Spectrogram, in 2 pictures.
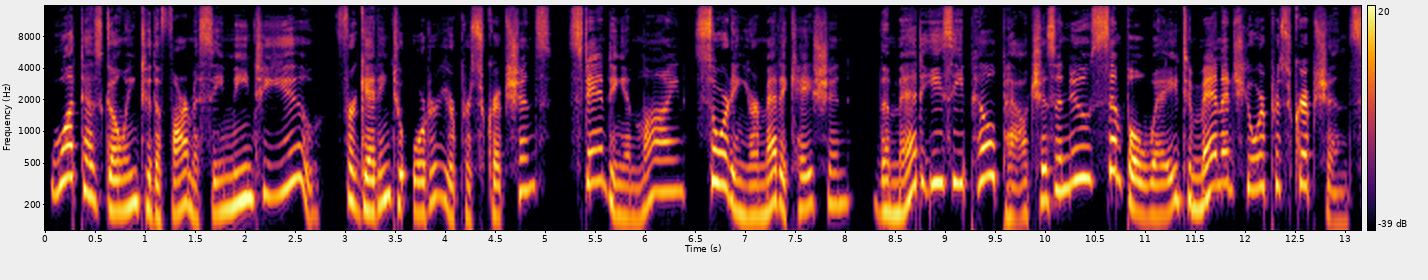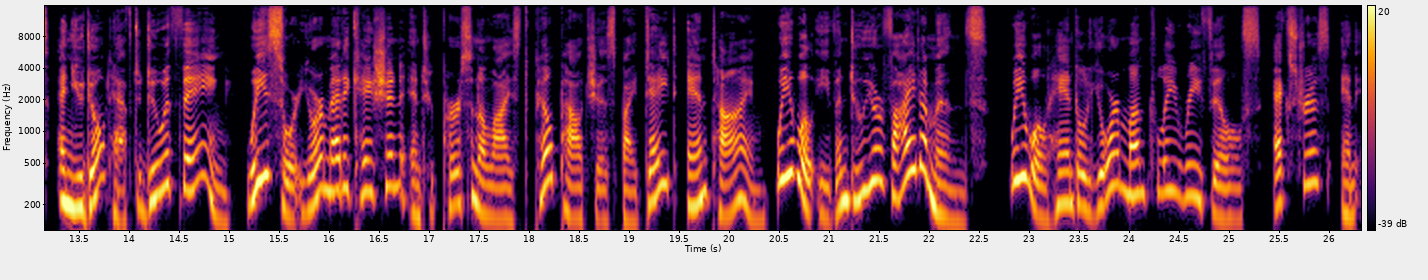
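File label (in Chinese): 外籍女英_外语_美式英语; 品质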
